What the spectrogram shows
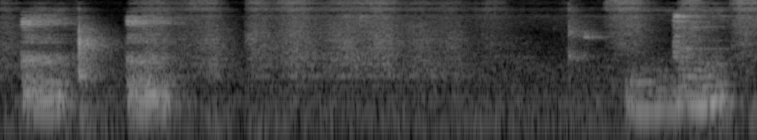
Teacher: And next is Q, but then the sound that you will pronounce, when you combine this U and N, you get the nasal sound un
